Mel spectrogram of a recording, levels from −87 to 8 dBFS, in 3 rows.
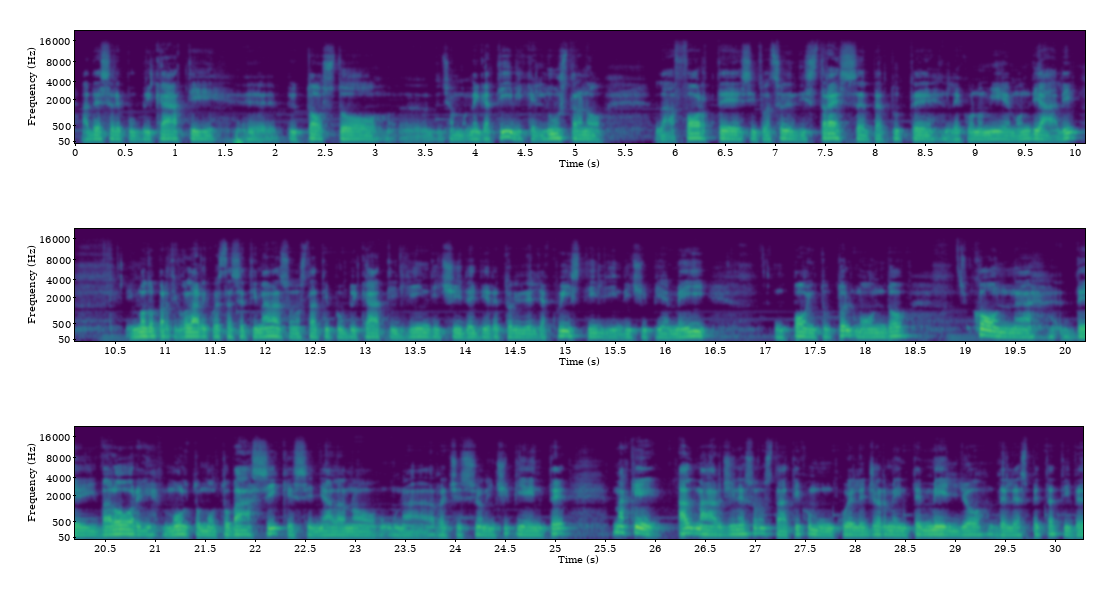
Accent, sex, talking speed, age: native, male, 125 wpm, 50-69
